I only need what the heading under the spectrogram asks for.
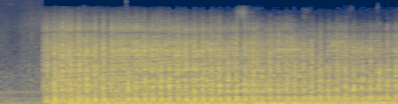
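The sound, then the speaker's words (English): A small plane engine runs loud and rough in the plane's final moments before a crash, its noise breaking into rapid, uneven stuttering pulses that kick in abruptly after a brief quiet moment and continue steadily. “An eyewitness video we obtained shows the plane's final moments, and it's clear from the sound of the engine that something wasn't right.”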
